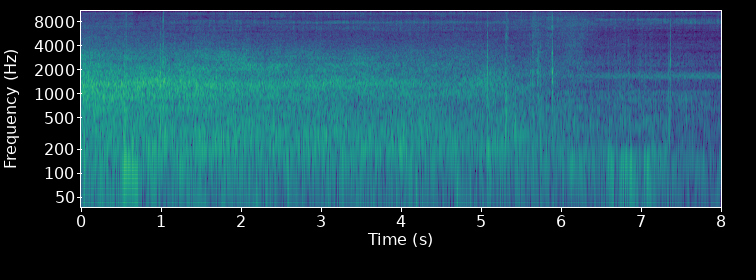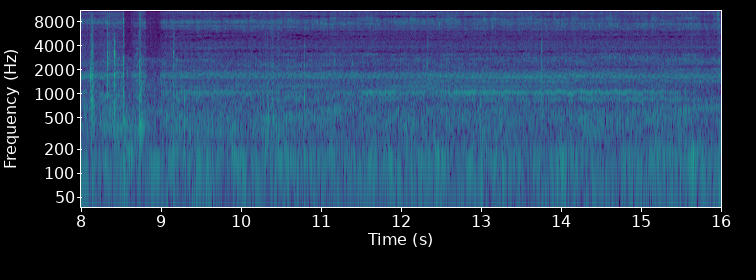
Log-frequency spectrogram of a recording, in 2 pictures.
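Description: Road noise of a passing car fading away over the first several seconds, leaving a faint steady background with a few light clicks.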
